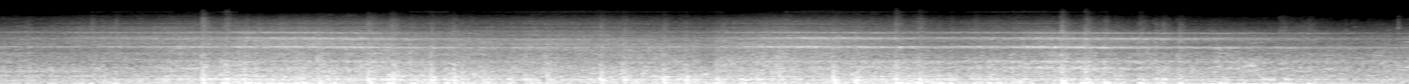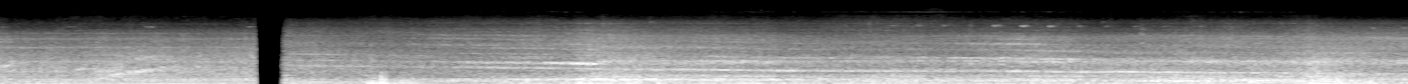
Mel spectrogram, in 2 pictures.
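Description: Electric trains running on the rails, with steady high whining tones over the rumble of the wheels. Near the end of the second half a train's whine falls steadily in pitch. The sound drops out for an instant about two-thirds of the way through, at a cut between two trains, followed by a thump.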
